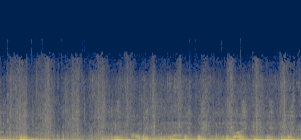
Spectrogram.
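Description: Indistinct voices over irregular low rumbling outdoor noise, with no clear words.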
